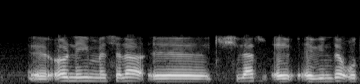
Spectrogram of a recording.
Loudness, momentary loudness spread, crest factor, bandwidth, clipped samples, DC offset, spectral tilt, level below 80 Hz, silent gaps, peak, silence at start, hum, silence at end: -15 LUFS; 6 LU; 10 dB; 3.9 kHz; under 0.1%; under 0.1%; -8 dB/octave; -64 dBFS; none; -4 dBFS; 0.3 s; none; 0.05 s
